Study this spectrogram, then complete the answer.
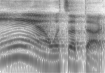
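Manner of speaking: slow, drawn-out cartoon rabbit voice. Showing how a learner would answer a request for a Bugs Bunny impersonation. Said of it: "Give me a Bugs Bunny impersonation".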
